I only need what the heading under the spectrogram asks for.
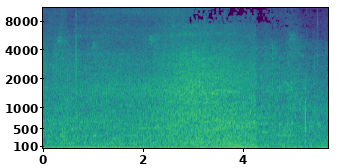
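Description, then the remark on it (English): An old heavy diesel vehicle rumbles past close by someone walking along the road, its deep engine drone swelling to a peak mid-way before easing off, with a steady low road roar throughout. “Diesel old clangers.”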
